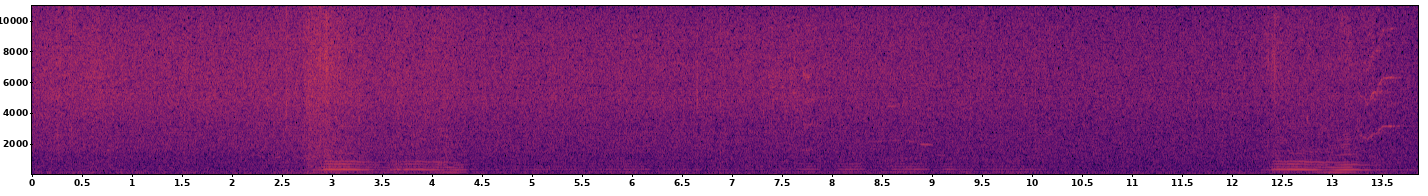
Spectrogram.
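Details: Buff-tailed bumblebee at its nest after the dance, Olariaga, Oxinaga neighbourhood, Zamudio, Txorierri, Bizkaia, 24 April 2021; a faint steady low harmonic drone swells into two louder buzzing bursts, one early and one near the end.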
